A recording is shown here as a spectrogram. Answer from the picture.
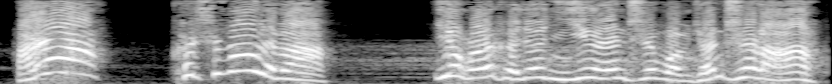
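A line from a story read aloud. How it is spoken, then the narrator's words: Calling out. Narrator (Chinese): 他一边喊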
